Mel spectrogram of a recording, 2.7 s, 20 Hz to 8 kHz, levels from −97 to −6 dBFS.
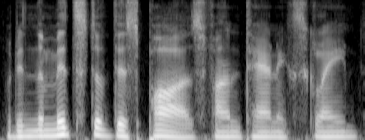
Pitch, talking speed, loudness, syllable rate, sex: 105 Hz, 195 wpm, -20 LUFS, 5.3 syllables/s, male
